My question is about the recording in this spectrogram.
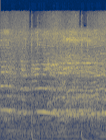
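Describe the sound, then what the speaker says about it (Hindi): A street crowd near a police barricade outside a ground shouts religious slogans at a protest, a dense, steady roar of many voices that carries through the whole stretch without pause. "इस पर भीड़ ने धार्मिक नारे लगाए।"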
